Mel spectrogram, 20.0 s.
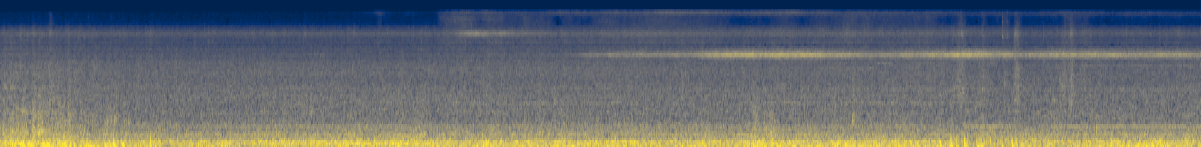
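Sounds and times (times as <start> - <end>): train carriage low rumble: 0.0 - 20.0
faint high whine: 7.2 - 20.0.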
